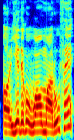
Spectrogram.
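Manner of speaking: normal talking voice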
